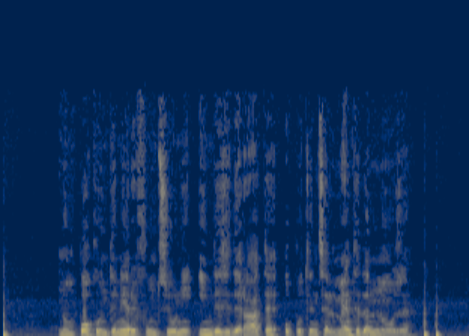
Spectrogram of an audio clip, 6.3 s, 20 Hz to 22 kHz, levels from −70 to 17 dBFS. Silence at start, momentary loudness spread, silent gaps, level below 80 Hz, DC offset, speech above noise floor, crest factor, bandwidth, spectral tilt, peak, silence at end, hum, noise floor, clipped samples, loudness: 0.05 s; 10 LU; none; -40 dBFS; under 0.1%; 29 dB; 14 dB; 16.5 kHz; -6.5 dB/octave; -2 dBFS; 0.4 s; none; -45 dBFS; under 0.1%; -17 LUFS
